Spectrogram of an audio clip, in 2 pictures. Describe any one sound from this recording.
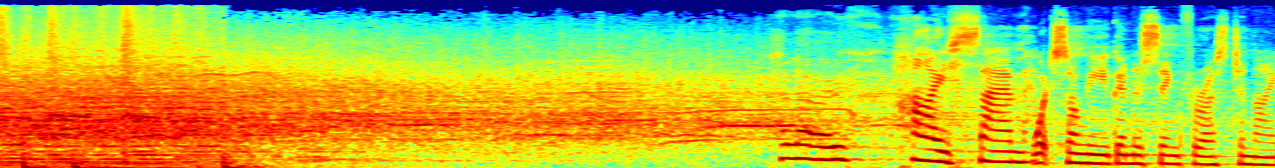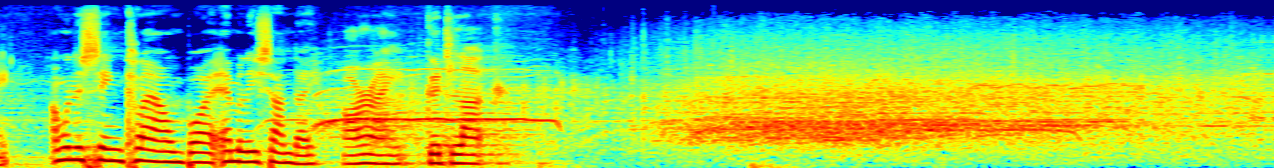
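An audience cheers and applauds in a large hall.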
